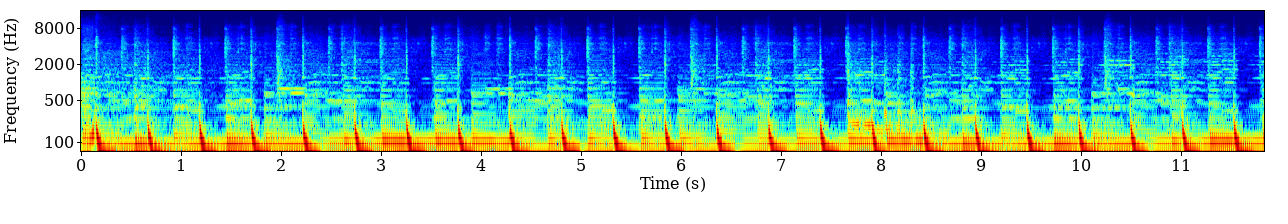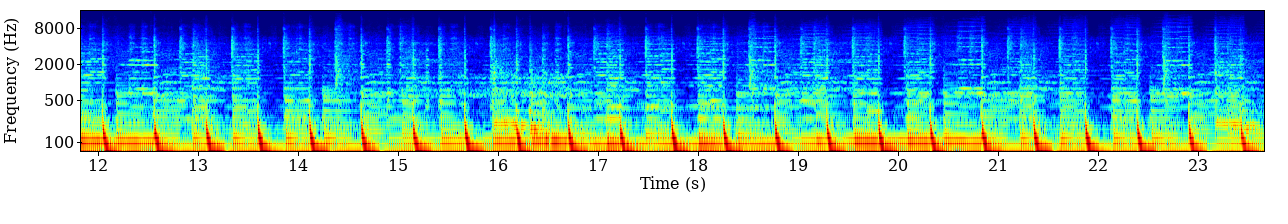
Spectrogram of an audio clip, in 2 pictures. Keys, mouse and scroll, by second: 0.8 click, 1.9 click, 3.3 click, 10.6-13.0 drag, 13.0-18.0 middle drag, 20.4 click, 21.2-23.6 middle drag.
